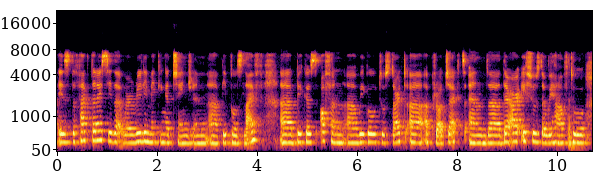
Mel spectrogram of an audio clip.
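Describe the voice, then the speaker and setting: A woman's voice: medium pitch, a little mellow. A roomy, slightly muffled recording of a middle-aged woman from Lebanon. She answers interview questions off the cuff, hesitating and feeling for words, over faint noise. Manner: hesitant, searching for words with frequent pauses. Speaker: interview guest, energy division chief.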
